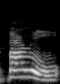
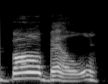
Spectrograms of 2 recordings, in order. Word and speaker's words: barbel: he's hungry for him is a barrel a Marine or a freshwater fish is about oh sorry I've not said it right there's a surprise it's a barbell right is a barbell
